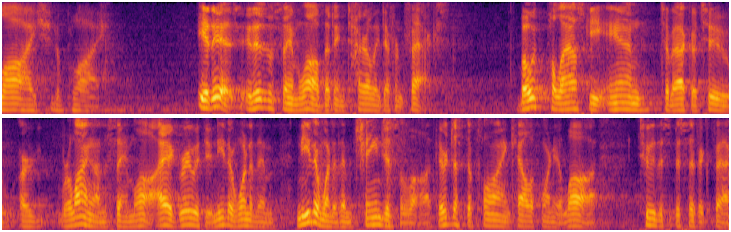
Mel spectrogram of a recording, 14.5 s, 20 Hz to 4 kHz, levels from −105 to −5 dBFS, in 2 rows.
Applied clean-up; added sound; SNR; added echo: none; none; none; reverberation time 2.3 s.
